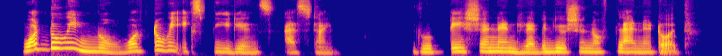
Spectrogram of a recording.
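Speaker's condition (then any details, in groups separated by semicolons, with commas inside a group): No condition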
